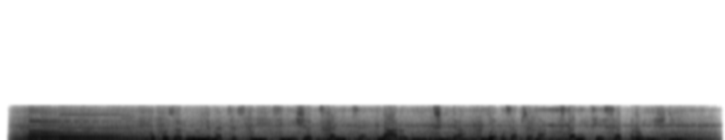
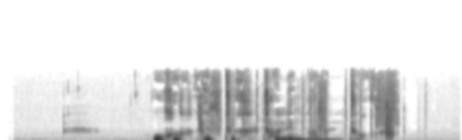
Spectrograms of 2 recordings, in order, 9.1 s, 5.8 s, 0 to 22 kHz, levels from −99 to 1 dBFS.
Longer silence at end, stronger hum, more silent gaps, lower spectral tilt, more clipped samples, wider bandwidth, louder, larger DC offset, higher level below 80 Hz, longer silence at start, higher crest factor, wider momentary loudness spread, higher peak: second, 0.05 s vs 0.8 s; neither; neither; first, -8.5 dB/octave vs -4.5 dB/octave; neither; second, 5.4 kHz vs 11.5 kHz; first, -10 LUFS vs -32 LUFS; neither; first, -18 dBFS vs -62 dBFS; second, 0.1 s vs 0.95 s; second, 8 dB vs 22 dB; second, 6 LU vs 9 LU; first, 0 dBFS vs -12 dBFS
